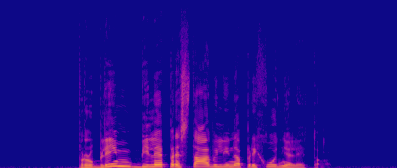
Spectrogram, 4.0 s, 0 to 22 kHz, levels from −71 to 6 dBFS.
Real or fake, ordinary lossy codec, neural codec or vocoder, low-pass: real; none; none; none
